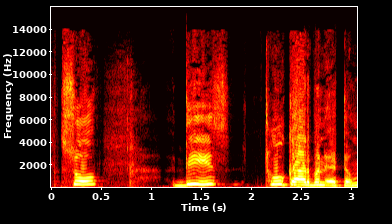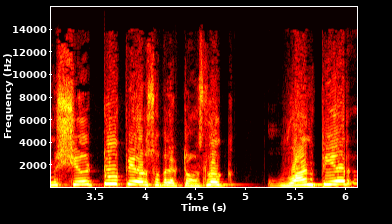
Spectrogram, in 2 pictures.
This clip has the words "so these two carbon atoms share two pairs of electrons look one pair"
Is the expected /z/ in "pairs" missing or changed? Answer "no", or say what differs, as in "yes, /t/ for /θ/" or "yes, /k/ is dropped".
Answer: yes, /s/ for /z/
